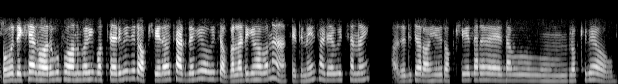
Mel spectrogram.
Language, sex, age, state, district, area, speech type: Odia, female, 45-60, Odisha, Dhenkanal, rural, conversation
